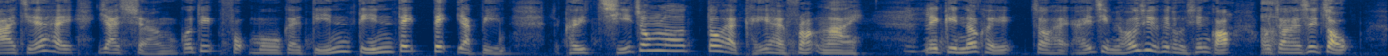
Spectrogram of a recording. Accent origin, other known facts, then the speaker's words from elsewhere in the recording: Australia; 呢个系对我哋澳洲人嚟讲咧系一个好特别嘅日子，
